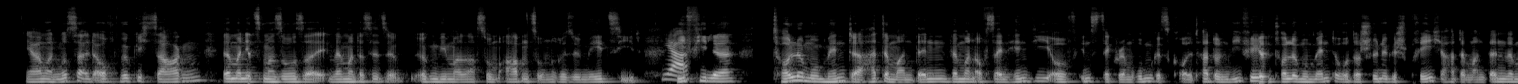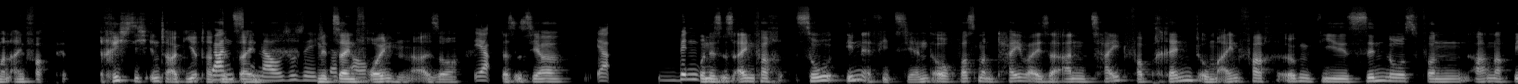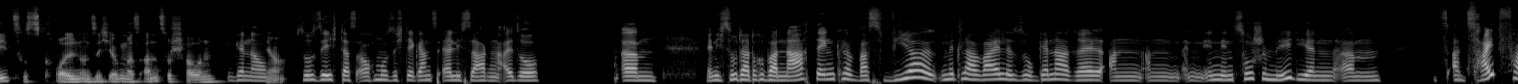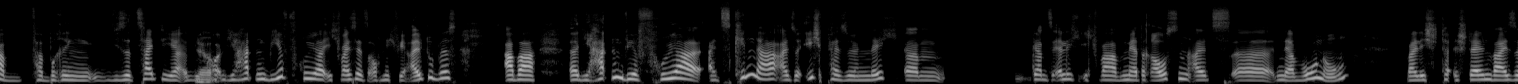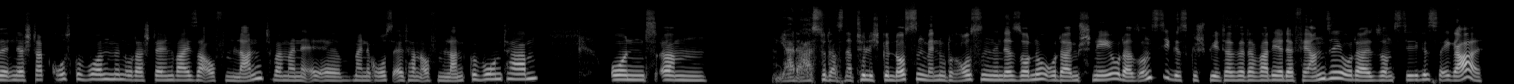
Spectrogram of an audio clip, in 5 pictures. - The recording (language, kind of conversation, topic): German, unstructured, Wie beeinflussen soziale Medien unser Miteinander?
- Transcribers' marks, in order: other background noise; tapping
